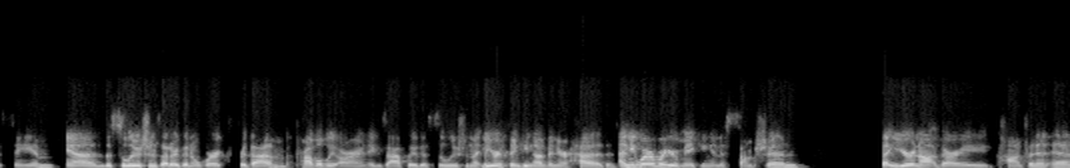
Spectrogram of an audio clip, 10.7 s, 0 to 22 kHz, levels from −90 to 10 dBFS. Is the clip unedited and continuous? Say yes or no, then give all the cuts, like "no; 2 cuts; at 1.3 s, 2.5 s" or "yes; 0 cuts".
no; 2 cuts; at 4.9 s, 6.1 s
